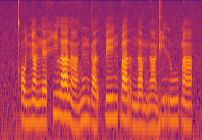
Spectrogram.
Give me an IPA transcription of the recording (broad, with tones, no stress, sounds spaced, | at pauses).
kʰ ɔ˨ ɲ ã˨ ŋ ɛ˨ h i˦ l a˦ l ã˨ ɣ ũ˦ m ɡ a˨ r k͡p eː˦ ŋ ɓ a˦ r n a˨ m ɡ ã˨ ɡ i˦ r uː˦ ɓ ã˦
